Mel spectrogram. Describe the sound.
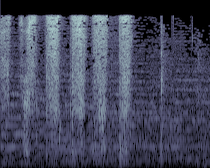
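A voice imitates a toy water pistol with a rhythmic run of about five breathy, hissing squirts, followed by one short final spurt, all fairly soft and with no talking.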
